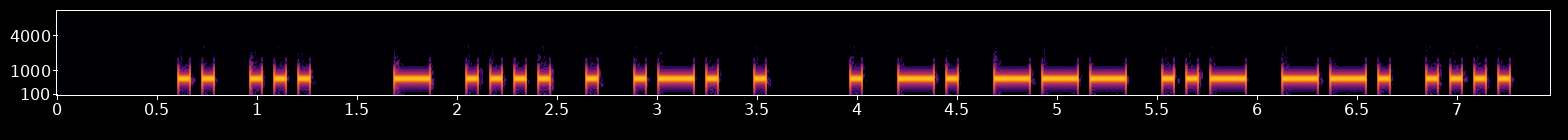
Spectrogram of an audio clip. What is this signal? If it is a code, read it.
Morse code, heard as a keyed tone, about 21 wpm, 700 Hz. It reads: IS THERE ENOUGH
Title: Sentences from Top 1000 Words - Review Part 5 - 20wpm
